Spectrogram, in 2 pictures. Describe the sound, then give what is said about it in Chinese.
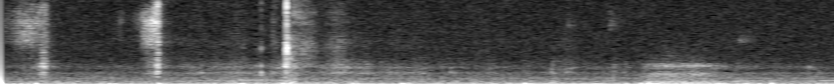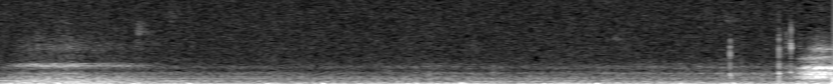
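Heartbeat picked up by a microphone pressed directly against the chest: many steady, fast, muffled low thumps in an even rhythm over a constant low hum, with no talking. “因为是不一样的麦克风，这麦克风是直接贴在胸上的，没错，真实的深入心音啊”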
